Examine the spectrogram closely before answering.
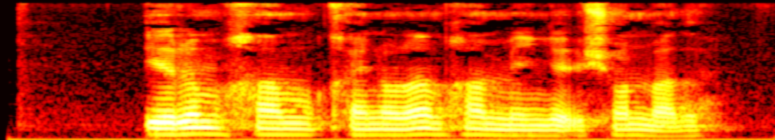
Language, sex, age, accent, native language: Uzbek, male, 25-34, Sirdaryo, Uzbek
